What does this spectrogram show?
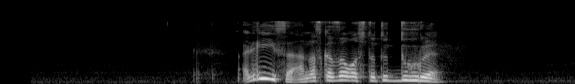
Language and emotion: Russian, positive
